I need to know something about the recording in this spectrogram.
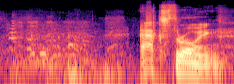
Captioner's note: audience laughs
